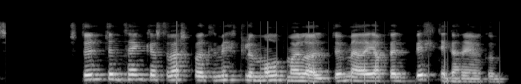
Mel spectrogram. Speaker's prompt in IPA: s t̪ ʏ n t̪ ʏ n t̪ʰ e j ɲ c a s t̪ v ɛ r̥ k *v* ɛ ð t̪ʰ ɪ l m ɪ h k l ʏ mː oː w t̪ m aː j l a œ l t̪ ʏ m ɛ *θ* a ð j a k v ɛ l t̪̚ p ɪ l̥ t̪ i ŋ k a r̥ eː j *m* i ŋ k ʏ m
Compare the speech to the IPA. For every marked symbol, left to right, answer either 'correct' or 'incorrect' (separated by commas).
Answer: correct, incorrect, correct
